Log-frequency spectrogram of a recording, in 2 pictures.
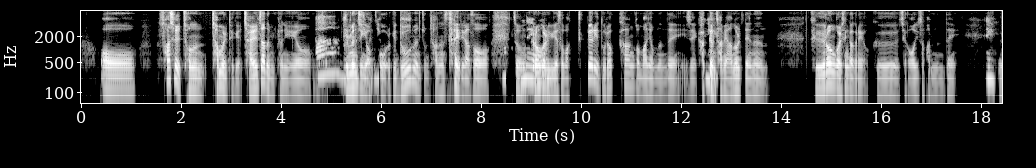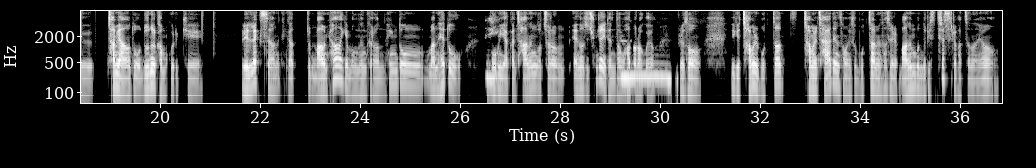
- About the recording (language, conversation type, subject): Korean, podcast, 요즘 아침에는 어떤 루틴으로 하루를 시작하시나요?
- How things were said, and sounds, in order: distorted speech; laughing while speaking: "스타일이라서"; other background noise; static; drawn out: "음"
